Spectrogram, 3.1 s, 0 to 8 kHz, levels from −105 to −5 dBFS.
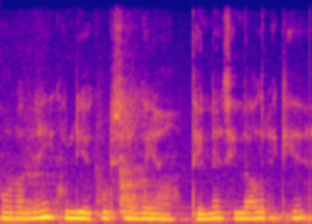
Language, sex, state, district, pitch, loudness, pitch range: Rajasthani, female, Rajasthan, Churu, 210 Hz, -15 LUFS, 200-220 Hz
